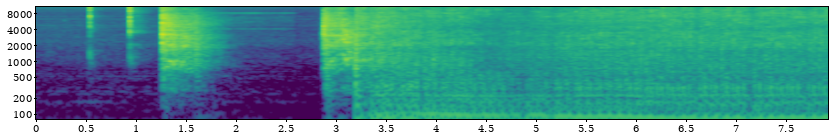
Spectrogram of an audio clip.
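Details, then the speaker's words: Harley-Davidson Dyna EFI after fuel pump, filters and components rebuild, first start after 9 years sitting: a few pump whirs, quick crank, V-twin catches immediately and settles into steady lumpy idle; normal start and idle. "Look at this. 9 years sitting started like that."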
